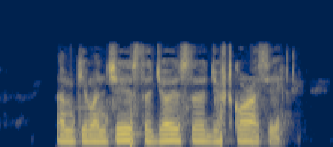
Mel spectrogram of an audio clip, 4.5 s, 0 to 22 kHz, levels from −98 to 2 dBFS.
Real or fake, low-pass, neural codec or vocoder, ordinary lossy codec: real; 7.2 kHz; none; MP3, 48 kbps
